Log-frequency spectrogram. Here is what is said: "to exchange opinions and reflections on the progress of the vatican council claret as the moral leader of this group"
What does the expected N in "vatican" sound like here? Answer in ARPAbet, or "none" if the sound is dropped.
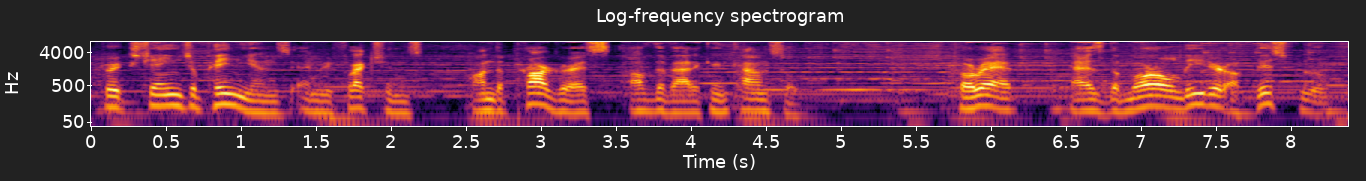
N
